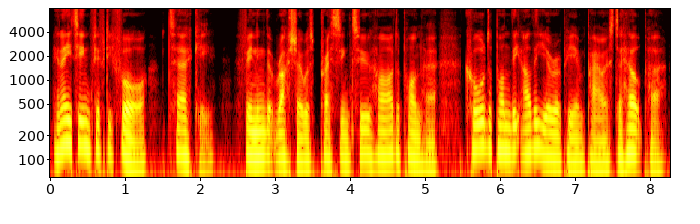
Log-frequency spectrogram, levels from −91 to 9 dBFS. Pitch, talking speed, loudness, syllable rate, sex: 105 Hz, 165 wpm, -18 LUFS, 4.9 syllables/s, male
